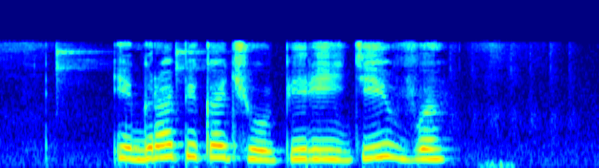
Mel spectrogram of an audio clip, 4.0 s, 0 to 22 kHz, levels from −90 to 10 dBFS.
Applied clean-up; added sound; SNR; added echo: none; Tambourine; 20 dB; none.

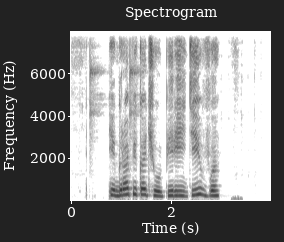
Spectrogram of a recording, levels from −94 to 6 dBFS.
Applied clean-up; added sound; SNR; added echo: classical method spectral subtraction.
